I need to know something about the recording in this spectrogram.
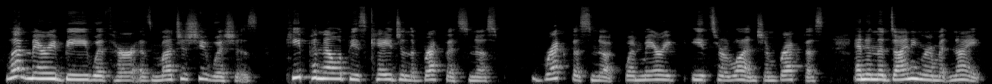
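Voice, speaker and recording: A woman's voice: mid-range voice, moderate pace, close to an everyday voice. Woman reading a kindly reassuring older lady.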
